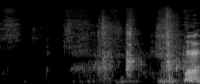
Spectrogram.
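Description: Paper rustling and sliding as the pages of a stapled instruction booklet are folded back and pressed flat by hand, starting about half a second in.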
